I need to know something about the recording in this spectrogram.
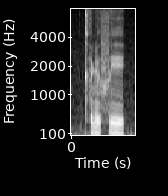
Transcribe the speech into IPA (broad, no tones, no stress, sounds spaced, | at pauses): kʰ ɘ ɳ ɘ f e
